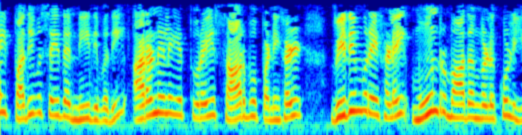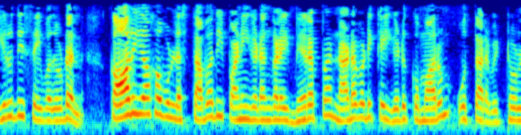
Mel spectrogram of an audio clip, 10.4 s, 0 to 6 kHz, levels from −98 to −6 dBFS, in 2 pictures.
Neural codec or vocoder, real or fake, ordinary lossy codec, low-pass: none; real; none; 5.4 kHz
